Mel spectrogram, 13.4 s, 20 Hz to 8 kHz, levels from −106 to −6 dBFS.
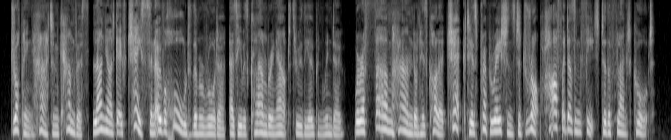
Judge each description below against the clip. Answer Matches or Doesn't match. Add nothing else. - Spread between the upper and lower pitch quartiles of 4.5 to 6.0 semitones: Matches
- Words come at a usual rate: Matches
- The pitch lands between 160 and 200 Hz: Matches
